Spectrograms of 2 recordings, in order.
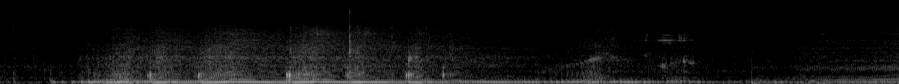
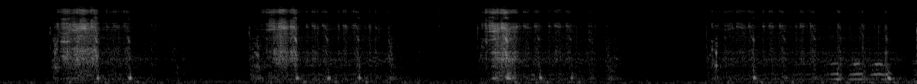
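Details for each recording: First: Yamaha Byson carburetor motorcycle after carb repair and an oil flush and change: low, steady engine rumble with a few throttle blips, no knocking or rattle; runs normally after service. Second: Yamaha Byson carburetor motorcycle, carburetor leaking/flooding after a battery change, cranked after carb reassembly: four short starter bursts that never fire; no-start, so next the pilot and main jet are adjusted and the spark plug is suspected.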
